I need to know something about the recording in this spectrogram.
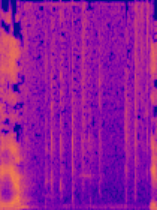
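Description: Buttons of a Casio desktop calculator pressed one after another, a run of small plastic clicks as a figure is keyed in.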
